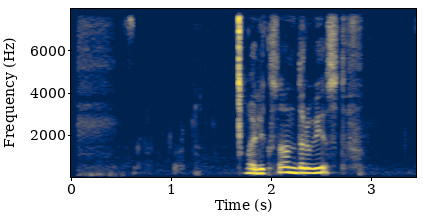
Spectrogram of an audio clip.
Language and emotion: Russian, neutral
